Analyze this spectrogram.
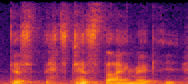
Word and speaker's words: dysthymic: Did I say that right? It's dysthymic, and then it's euthymic and euphoric. I said it wrong first time.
